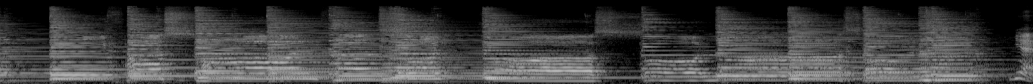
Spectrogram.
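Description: Harpsichord playing a partimento bass realised in full chords, a new chord struck about once a second with a short break about six seconds in.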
